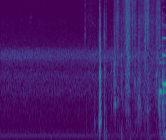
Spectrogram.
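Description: Faint room tone with a low hum, then about one and a half seconds in a sharp tap and a few quick paper rustles as a spiral-bound workbook is picked up and moved across the desk.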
